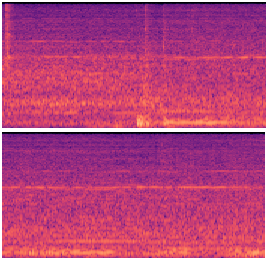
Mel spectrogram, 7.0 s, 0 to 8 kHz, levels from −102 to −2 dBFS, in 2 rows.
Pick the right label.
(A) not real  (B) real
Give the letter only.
B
